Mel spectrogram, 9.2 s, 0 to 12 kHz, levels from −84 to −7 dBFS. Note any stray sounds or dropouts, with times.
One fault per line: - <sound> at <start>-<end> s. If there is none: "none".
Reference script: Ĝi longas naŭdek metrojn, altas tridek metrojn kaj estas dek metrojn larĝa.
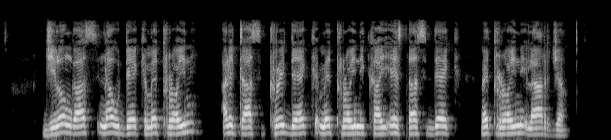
- dropout at 6.1-6.1 s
